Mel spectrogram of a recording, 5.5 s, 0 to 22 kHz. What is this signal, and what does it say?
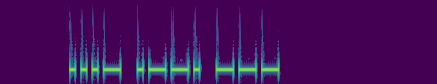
Morse code, heard as a keyed tone, about 17 wpm, 700 Hz. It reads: VPO
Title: USA Call Sign Postfixes - 3 Letters 17wpm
